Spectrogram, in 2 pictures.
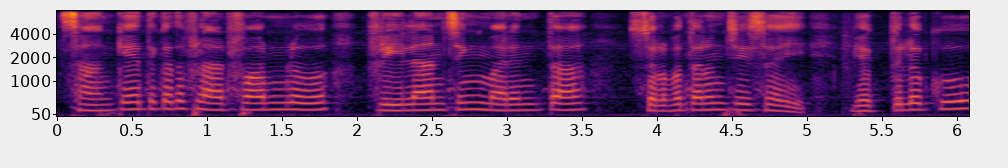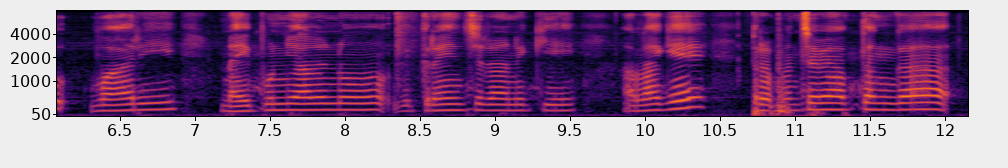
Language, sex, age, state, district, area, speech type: Telugu, male, 18-30, Andhra Pradesh, Eluru, rural, spontaneous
